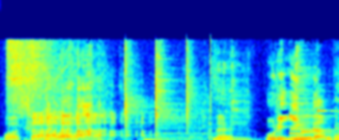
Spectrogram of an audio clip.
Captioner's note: laughing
